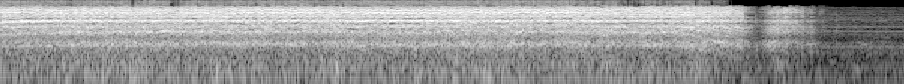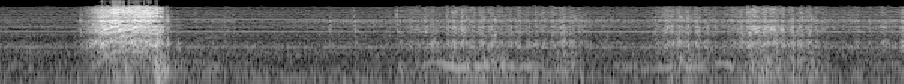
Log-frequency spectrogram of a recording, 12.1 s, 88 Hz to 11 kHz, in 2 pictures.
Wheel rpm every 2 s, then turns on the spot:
220, 220, 80, 20, 30, 20.
6-12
